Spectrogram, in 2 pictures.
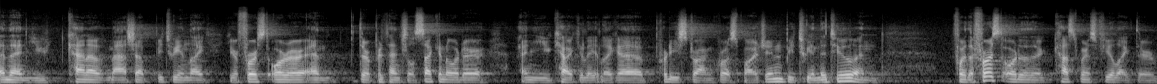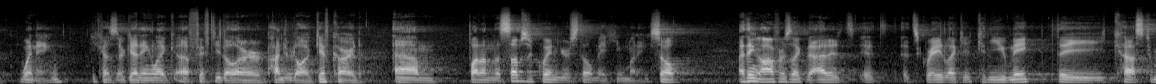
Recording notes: the fireside chat from our last Vancouver DTC Meetup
